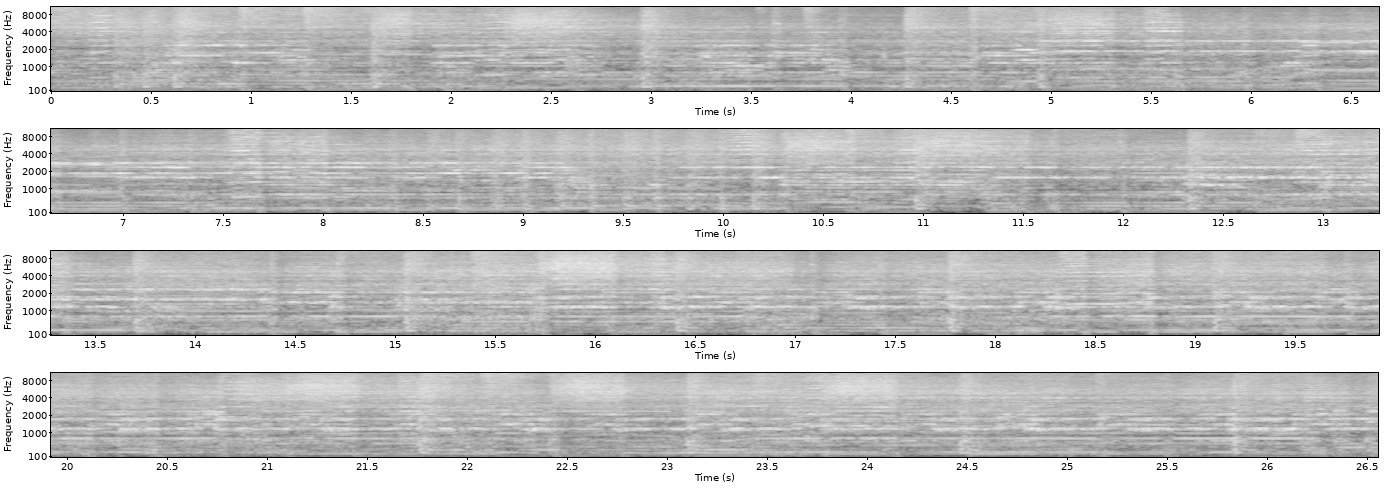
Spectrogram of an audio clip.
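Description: A live band playing without vocals: Stratocaster-style electric guitar over a drum kit and bass guitar, loud and steady throughout.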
